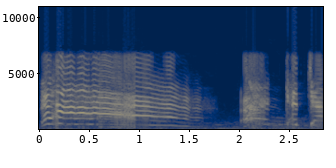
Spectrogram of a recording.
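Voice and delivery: very high, loud attack screech; shrieking little critter. Acted. Critter leaping onto Rain's back, shrieking attack. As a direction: squeal it out in a tiny critter's frenzy. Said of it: "she streaks towards you, and she goes".

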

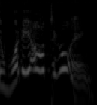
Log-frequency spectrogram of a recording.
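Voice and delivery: high incredulous what are y'all doing; mock exasperated question. Preacher mocking what Jesus did not say, incredulous. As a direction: toss it up in disbelief. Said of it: "He didn't say".

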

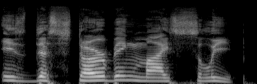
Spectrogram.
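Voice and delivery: loud, slow, booming demand; angrily woken swordsman. Acted. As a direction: boom it out slowly, outraged at being woken. Zoro woken from his nap.

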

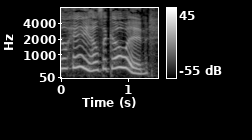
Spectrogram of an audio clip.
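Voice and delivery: high, bubbly customer greeting; put-on bubbly friendliness; cartoon character. Shown as a demonstration. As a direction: chirp hello in a high cartoon-like lilt. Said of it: "I'm a cartoon character".

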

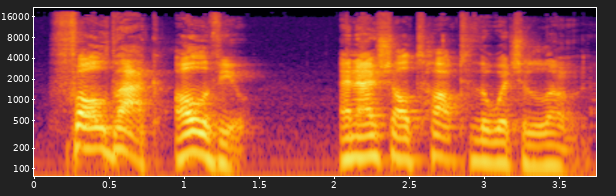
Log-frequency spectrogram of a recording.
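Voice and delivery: loud regal command; commanding lion shout. Acted. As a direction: boom it out like a king. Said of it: "said Aslan".

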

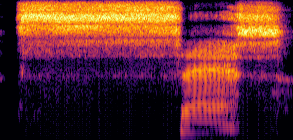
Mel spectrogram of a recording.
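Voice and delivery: stretched snake hiss on sass; drawn-out s like a snake. Pretend. Hissed word like a snake.

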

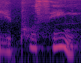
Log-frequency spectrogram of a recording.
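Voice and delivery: soft, slow mock sympathy; pitying. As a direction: murmur it slowly with pity. Pitying reply to deluded believer.

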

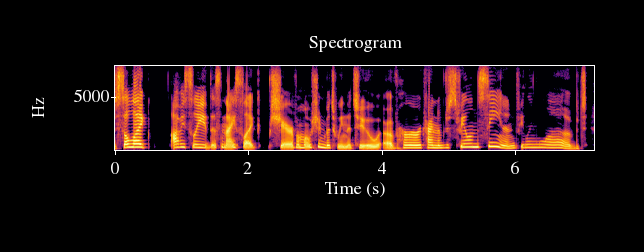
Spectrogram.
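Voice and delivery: ordinary talk

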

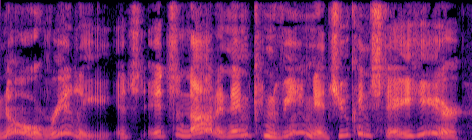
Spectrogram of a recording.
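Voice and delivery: put-on high-pitched pleading old lady; sweet but pushy high hostess voice; insistent old host. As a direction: pitch it up and keep pressing. Host voice keeps pressing guests.

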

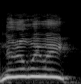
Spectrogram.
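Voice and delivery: very high, loud mock squeal; hammed-up last-second begging; imitated panicked pleading. Kid interrupting dad's countdown, mock panicked squeal.

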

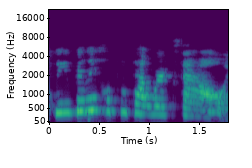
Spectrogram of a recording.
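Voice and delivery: high, sugary fake well-wishing; mock polite parents. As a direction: imitate parents being insincerely nice. Voices parents' insincere well-wishing.

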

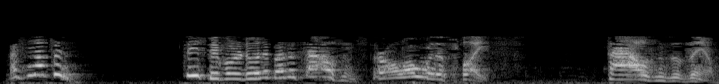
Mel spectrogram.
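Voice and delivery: high, loud, crying-out preacher; fiery preaching. Acted. Preacher crying out to his flock about the crowds, high and loud. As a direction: cry it out to the congregation.

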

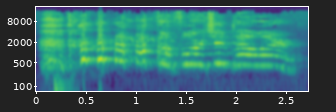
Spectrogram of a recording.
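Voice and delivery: high, slow laughing words. Real, not acted. Laughing at surname.

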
